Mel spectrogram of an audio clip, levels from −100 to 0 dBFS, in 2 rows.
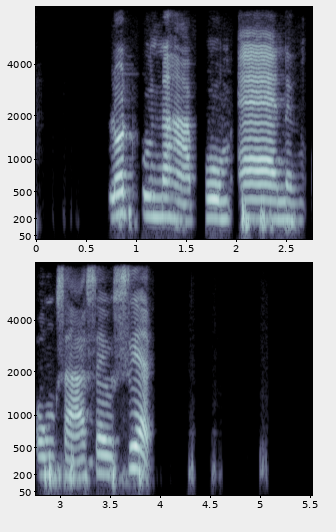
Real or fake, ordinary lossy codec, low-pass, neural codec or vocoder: real; none; none; none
